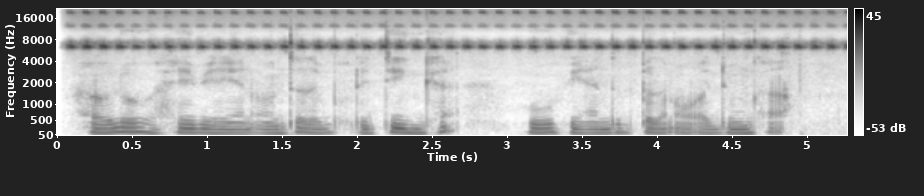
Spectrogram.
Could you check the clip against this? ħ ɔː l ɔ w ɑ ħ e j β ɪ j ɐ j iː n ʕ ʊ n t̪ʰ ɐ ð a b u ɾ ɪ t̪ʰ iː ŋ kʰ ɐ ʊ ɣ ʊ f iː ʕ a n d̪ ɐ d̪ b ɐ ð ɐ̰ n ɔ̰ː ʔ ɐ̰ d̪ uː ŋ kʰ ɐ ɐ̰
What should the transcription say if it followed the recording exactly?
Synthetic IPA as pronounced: ħ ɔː l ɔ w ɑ ħ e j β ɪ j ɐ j aː n ʕ ʊ n t̪ʰ ɐ ð ɐ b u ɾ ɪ t̪ʰ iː ŋ kʰ ɐ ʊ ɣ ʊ f iː ʕ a n d̪ ɐ d̪ b ɐ ð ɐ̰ n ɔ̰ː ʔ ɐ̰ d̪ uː ŋ kʰ ɐ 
